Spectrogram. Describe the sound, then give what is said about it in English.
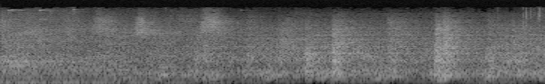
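A train rolls along the rails with a steady rumble and a loose rhythm of wheel clacks rising and falling over a few seconds. “We have to hurry to catch the train back to Alpbach.”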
